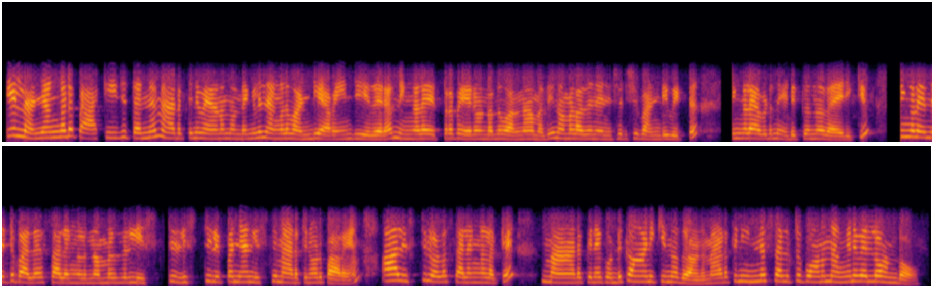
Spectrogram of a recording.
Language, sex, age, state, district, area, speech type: Malayalam, female, 18-30, Kerala, Pathanamthitta, rural, conversation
